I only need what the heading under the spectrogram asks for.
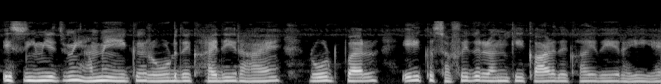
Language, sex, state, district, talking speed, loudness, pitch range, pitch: Hindi, female, West Bengal, Dakshin Dinajpur, 190 wpm, -16 LUFS, 150-175 Hz, 165 Hz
